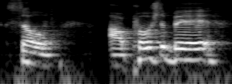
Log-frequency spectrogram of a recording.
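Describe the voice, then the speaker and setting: Speaking slowly in a fairly high, fairly bright voice, a man from Haiti in his thirties tells his viewers a personal story. He has a Haitian accent and a slangy, profane style, scattering "man" and "you know what I'm saying" throughout.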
